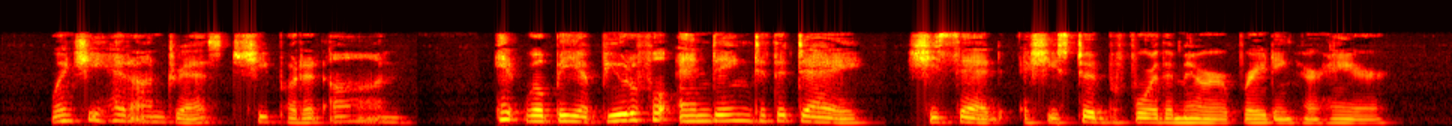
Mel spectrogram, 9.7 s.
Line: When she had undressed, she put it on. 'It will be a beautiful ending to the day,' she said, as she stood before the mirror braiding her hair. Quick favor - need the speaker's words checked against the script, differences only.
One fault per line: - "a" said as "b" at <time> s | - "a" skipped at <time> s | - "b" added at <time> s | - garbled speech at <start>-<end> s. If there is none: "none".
none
